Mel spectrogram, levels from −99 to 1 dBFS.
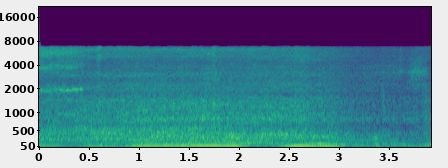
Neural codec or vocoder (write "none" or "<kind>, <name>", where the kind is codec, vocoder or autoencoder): codec, DAC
